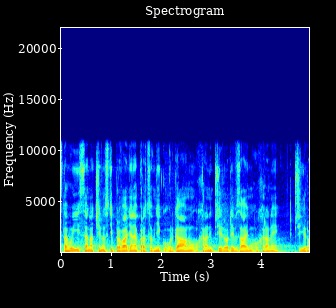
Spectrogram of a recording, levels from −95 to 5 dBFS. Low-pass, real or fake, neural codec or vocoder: 10.8 kHz; real; none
